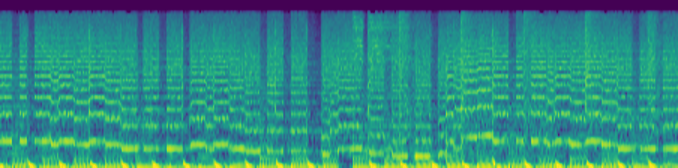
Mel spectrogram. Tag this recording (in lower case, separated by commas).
music, techno, electronic music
